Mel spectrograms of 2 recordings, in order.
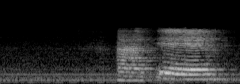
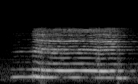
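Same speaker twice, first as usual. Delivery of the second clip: softer, higher imitated moo; cow moo; 4 semitones higher, 5 dB quieter than usual. Shown as a demonstration. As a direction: moo softly like a cow, held out.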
